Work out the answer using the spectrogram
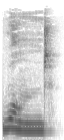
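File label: "wand", English, British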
